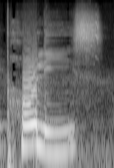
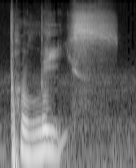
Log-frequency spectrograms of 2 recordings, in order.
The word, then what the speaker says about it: police: this is very important many non-native speakers do not change the vowel in Weak syllables to schwa exactly like police you say police and that's all you say oh you don't change it to shua but you should change it to show because least is a strong so you should change it and you should say police if you say poor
